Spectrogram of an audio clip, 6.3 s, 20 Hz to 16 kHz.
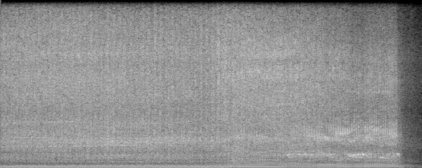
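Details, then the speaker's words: Old 406 small-block Chevy from a four-door Chevelle, carburetor and timing previously tuned; loud uneven idle with a tapping knock about four times a second, a noise that kept recurring; camshaft found moving 40–60 thousandths of an inch, excessive cam end play. "but uh we kept hearing the noise and check this out that thing is moving like 60 thousands of an inch or 40 45 to 60. so that is not good at all"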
